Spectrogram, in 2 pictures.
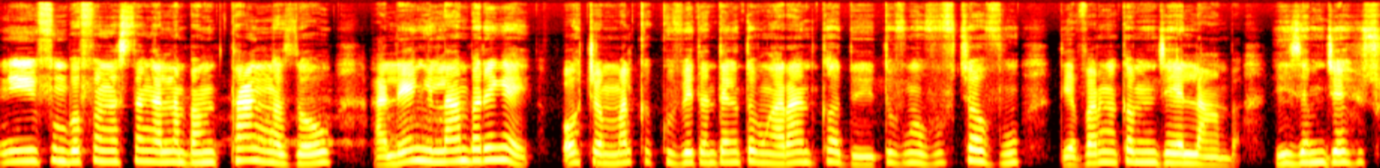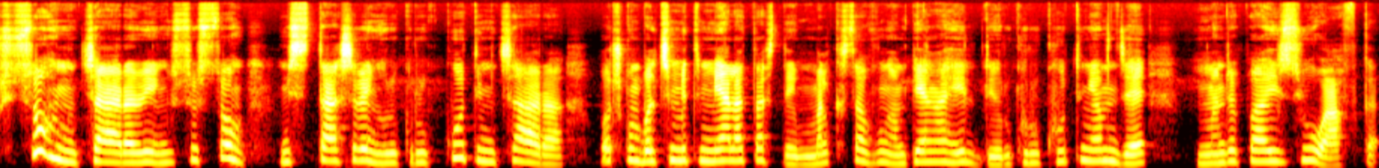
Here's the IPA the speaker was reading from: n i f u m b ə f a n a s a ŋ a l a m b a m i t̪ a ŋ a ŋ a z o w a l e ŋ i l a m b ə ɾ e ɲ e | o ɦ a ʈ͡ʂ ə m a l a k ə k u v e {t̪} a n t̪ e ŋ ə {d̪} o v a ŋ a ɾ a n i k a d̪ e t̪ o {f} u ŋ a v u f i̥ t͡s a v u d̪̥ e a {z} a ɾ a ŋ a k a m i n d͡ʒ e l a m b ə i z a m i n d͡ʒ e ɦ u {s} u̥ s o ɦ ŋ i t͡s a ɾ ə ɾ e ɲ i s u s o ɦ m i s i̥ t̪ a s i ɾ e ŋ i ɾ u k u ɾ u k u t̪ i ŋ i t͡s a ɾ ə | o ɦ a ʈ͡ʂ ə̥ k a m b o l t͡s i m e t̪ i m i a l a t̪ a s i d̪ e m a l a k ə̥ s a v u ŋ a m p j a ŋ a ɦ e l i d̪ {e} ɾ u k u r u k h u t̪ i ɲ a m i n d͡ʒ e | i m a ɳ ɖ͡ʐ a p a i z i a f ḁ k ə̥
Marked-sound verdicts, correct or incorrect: correct, incorrect: t̪, incorrect: v, incorrect: v, correct, correct

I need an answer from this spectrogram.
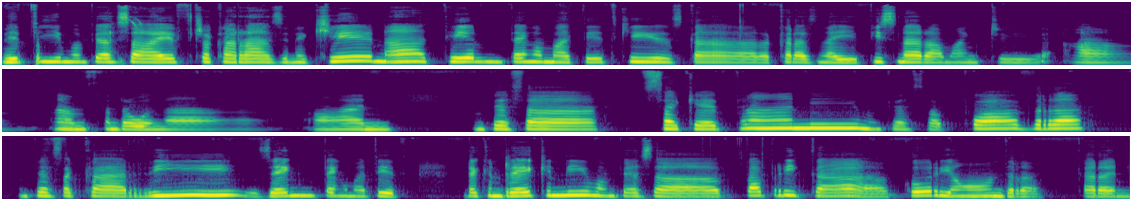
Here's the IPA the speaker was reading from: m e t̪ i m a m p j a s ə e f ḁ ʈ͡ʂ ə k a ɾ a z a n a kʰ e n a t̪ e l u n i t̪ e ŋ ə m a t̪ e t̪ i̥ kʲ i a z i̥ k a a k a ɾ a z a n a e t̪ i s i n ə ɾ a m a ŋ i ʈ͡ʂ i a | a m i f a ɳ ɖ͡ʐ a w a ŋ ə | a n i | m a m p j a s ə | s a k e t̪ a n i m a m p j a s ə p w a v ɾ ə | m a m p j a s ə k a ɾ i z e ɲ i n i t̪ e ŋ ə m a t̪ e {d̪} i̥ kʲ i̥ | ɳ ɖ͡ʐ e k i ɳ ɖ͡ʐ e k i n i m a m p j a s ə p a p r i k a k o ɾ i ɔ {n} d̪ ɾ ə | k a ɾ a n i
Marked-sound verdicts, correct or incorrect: incorrect: t̪, correct

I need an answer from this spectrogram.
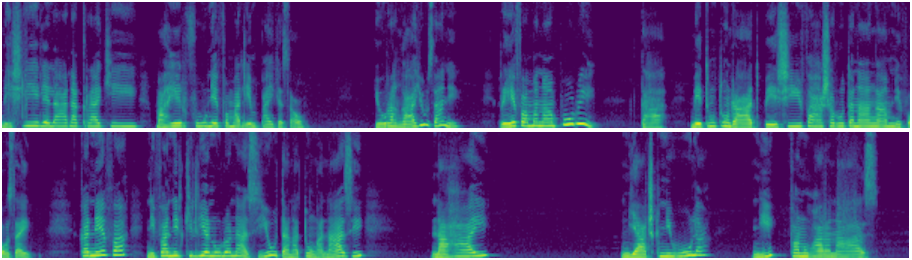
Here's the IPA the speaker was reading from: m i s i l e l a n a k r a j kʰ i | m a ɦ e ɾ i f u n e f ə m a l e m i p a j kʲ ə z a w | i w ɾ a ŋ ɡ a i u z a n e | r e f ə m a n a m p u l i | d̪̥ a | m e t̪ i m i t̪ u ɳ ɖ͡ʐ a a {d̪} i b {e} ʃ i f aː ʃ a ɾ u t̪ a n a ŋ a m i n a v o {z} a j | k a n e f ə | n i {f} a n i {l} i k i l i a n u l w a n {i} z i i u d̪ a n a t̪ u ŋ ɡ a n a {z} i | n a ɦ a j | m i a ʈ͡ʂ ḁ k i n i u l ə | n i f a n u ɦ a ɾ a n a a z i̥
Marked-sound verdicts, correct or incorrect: correct, correct, correct, correct, correct, incorrect: a, correct

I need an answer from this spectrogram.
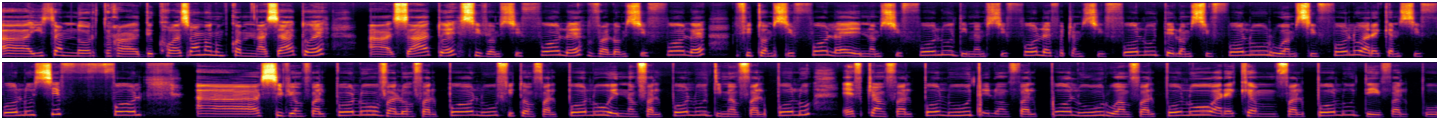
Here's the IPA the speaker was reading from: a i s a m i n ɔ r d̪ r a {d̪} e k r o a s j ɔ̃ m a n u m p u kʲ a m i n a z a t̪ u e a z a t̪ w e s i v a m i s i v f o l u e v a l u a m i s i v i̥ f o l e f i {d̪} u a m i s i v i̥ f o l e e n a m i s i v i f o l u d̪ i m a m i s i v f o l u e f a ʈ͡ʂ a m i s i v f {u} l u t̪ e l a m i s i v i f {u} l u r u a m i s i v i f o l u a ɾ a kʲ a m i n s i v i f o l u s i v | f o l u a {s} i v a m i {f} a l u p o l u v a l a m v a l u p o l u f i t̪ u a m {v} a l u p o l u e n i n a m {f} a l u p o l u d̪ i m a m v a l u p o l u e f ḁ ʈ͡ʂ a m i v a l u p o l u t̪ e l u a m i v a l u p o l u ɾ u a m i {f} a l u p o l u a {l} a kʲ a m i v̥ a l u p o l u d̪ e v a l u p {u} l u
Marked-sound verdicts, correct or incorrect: correct, incorrect: t̪, incorrect: o, incorrect: o, correct, incorrect: v, correct, incorrect: v, incorrect: v, incorrect: ɾ, incorrect: o

